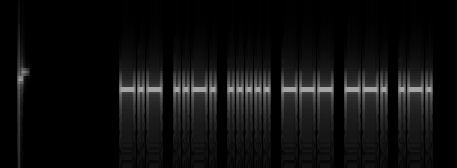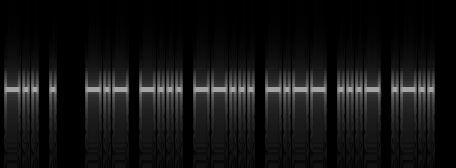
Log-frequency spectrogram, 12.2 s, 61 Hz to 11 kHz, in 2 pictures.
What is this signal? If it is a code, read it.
Morse code, heard as a keyed tone, about 20 wpm, 700 Hz. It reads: KF5OGR DE KB7YVL
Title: USA Callsign DE Callsign - 6 Characters - 20wpm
